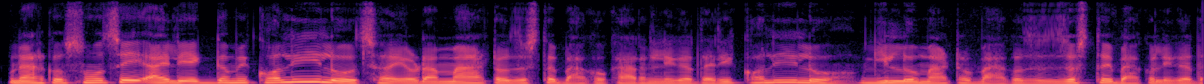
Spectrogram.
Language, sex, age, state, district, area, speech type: Nepali, male, 45-60, West Bengal, Kalimpong, rural, spontaneous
